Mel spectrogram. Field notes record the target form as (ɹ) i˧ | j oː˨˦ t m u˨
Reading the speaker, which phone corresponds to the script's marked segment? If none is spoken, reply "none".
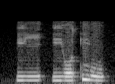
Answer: j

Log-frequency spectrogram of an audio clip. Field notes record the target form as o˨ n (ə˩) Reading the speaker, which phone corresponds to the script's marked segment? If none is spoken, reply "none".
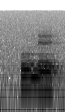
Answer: ɛ˩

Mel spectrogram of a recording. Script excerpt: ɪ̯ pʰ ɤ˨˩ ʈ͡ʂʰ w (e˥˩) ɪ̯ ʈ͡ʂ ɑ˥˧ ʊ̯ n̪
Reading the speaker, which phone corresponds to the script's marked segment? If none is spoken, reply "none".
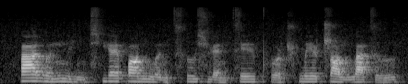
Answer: e˥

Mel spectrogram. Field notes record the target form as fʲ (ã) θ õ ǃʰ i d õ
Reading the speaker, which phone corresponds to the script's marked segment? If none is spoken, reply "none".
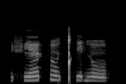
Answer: æ̃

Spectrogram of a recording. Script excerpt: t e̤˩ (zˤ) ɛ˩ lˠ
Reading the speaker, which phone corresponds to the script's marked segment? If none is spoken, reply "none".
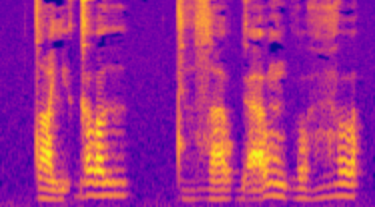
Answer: zˤ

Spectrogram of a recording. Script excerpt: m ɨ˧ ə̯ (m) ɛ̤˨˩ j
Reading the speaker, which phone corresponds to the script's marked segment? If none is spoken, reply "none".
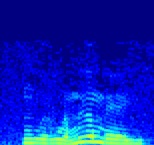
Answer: m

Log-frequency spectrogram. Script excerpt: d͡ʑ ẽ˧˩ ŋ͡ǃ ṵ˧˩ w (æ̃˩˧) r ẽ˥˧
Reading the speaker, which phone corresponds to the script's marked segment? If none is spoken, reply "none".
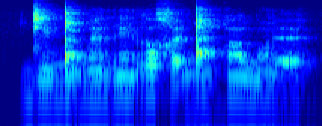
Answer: æ̃˧˩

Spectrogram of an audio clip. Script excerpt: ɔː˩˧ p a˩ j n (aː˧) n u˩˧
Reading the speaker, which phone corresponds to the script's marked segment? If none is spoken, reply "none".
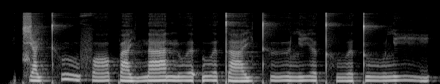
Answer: aː˧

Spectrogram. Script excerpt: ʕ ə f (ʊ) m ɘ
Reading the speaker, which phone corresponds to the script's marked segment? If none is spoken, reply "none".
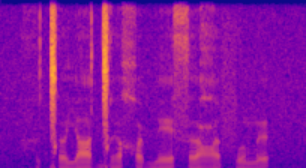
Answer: ʊ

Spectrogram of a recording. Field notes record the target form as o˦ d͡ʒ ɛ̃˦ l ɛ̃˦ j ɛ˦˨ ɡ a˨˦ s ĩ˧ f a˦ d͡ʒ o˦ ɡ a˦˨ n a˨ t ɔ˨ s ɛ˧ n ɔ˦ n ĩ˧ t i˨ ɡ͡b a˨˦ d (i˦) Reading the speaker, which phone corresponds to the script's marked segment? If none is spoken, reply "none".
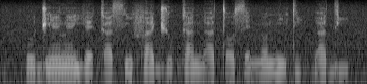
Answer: i˦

